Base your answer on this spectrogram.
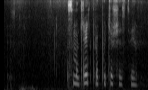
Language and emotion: Russian, neutral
